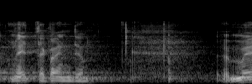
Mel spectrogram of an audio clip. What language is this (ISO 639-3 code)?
est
